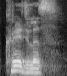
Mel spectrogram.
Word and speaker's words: credulous: And kre, primary stress is on ka sound. Credulous, right? The word is credulous. This will be the point of ka sound, then it will fall down.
